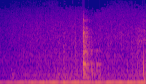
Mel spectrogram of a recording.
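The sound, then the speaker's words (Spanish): Cups being stacked and set down on the corner of a cluttered table, a couple of soft clinks over a steady low hum. “Apila las tazas. Las coloca en una esquina de la mesa.”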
